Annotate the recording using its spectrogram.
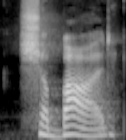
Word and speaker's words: Chabad: So when I looked into it, Shabbat, it is spelled C-H-A-B-A-D, is not just a website that shows Jewish festivals and the Jewish calendars.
